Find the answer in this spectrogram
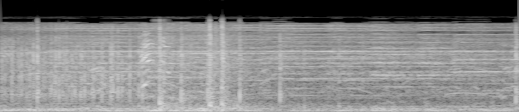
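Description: Fireworks exploding overhead: a string of sharp bangs and cracks, thickest in the first three seconds and then thinning out, with music playing the whole time.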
